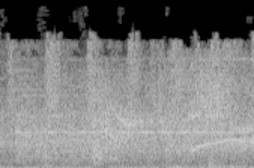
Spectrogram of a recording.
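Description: Anime soundtrack: background music under a dense, noisy crash-like battle sound effect, with a long whine that rises and falls in the second half.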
